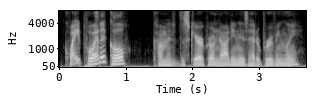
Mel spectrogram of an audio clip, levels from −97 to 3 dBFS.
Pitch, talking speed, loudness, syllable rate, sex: 125 Hz, 145 wpm, -17 LUFS, 6.2 syllables/s, male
